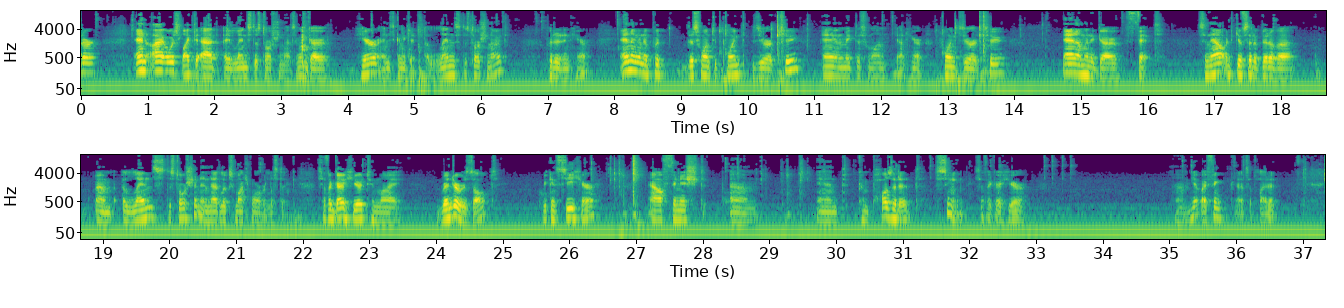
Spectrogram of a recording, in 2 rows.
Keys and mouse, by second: 24.0 click, 29.1 shift+space, 32.2-32.9 drag, 36.0 click, 36.7 middle click.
